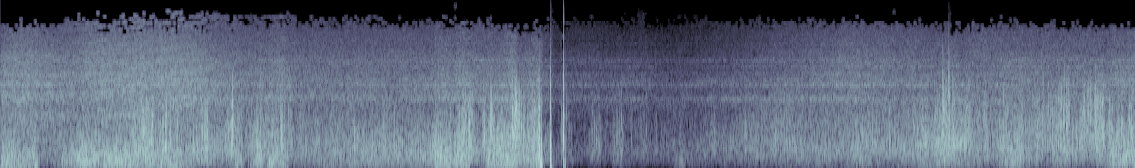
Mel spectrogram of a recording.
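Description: A train rumbles and clatters past on the tracks.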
